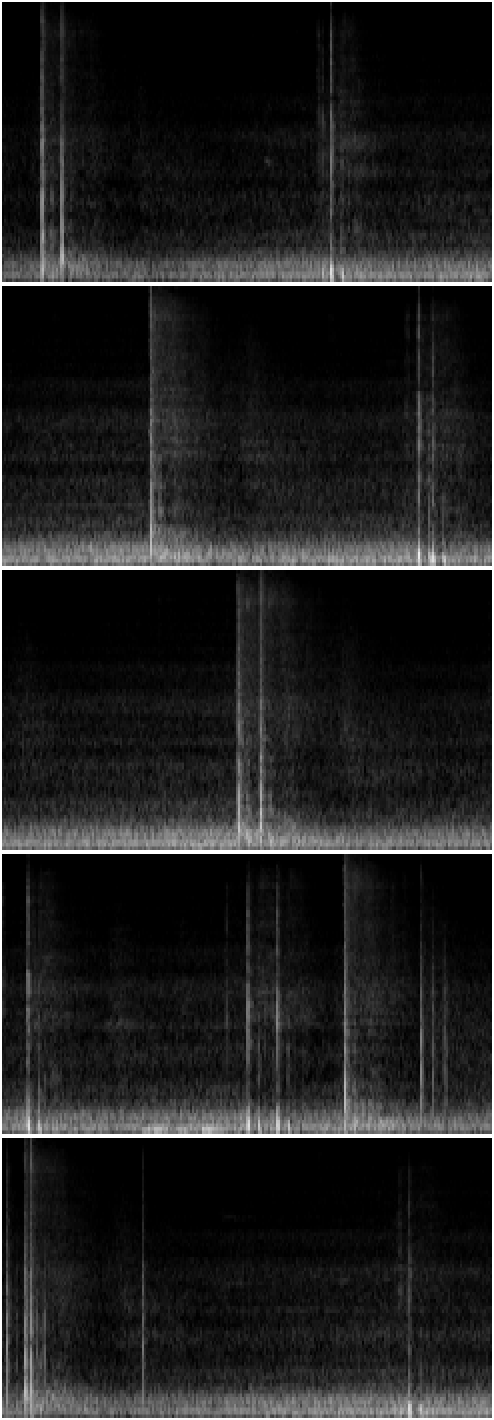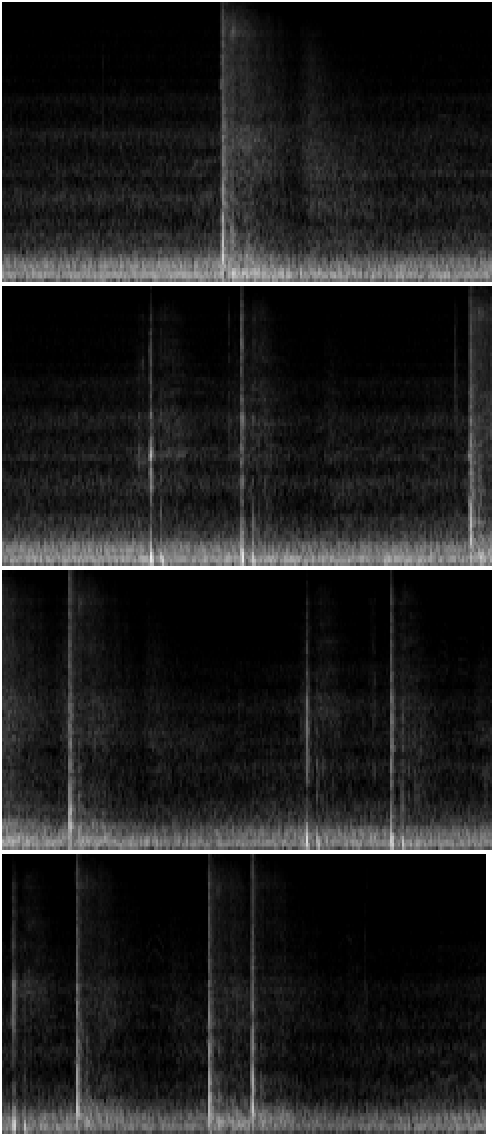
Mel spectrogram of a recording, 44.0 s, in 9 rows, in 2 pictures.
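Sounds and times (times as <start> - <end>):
steady low rumble: 0.0 - 44.0
fireworks bangs: 0.3 - 1.2, 12.1 - 13.5, 16.8 - 21.2, 26.6 - 28.0, 34.0 - 36.0, 39.2 - 42.3.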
